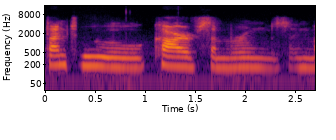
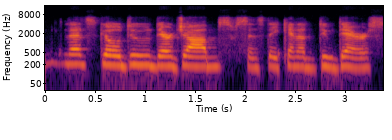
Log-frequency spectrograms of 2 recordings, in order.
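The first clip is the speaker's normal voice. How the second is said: usual speaking voice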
